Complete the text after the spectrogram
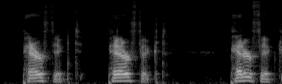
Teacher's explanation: this person transcribed it as voiceless schwa that's not quite right uh it's creaky voice schwa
